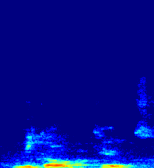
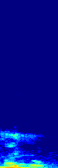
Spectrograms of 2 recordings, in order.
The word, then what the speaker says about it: Miko Hughes: case you don't know who this is, it's Miko Hughes. Yes, sir. Did I pronounce it right? Yes, you did. Yeah. Wow. No, you nailed it. Good thing you said, because I was going to say Michael.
